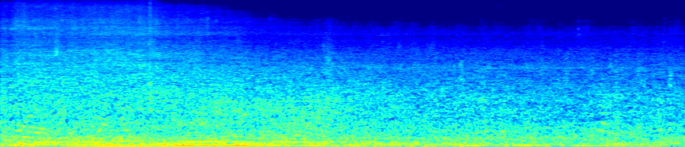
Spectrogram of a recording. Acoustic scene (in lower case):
street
